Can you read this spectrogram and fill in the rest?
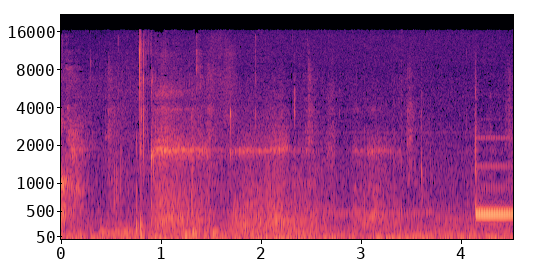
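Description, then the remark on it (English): A telephone call being dialed a second time: faint electronic tones over a noisy, rustling background, then a loud, steady ringing tone cuts in abruptly near the end. “I'm going to double call him so he knows how important this is.”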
